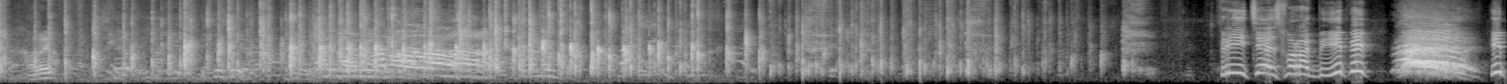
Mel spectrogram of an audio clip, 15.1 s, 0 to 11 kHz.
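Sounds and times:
group clapping: 0:00.0 - 0:11.2
cheering shouts: 0:03.4 - 0:05.0, 0:14.0 - 0:14.8.

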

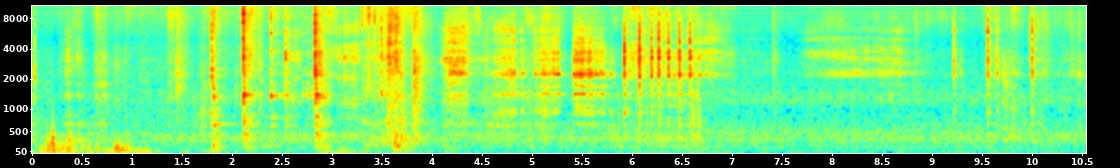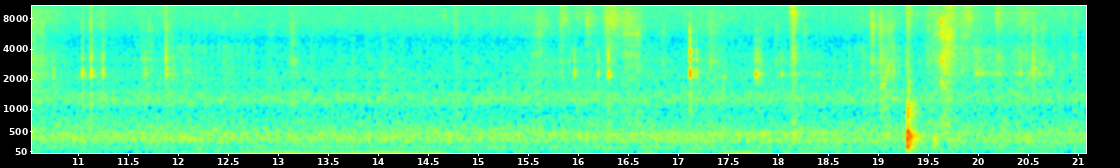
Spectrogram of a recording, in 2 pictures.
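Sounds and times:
faint room noise: 0:00.0 - 0:21.0.

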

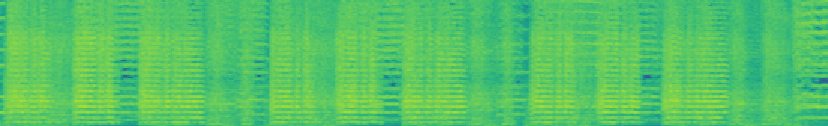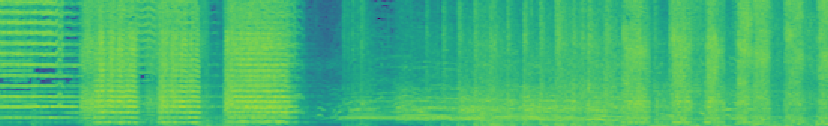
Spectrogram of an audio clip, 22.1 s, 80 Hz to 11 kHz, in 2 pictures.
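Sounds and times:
crowd cheering and shouting: 0:00.0 - 0:12.5, 0:13.2 - 0:22.0
marching band brass playing: 0:00.0 - 0:22.0.

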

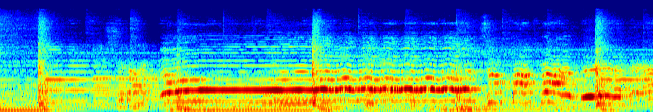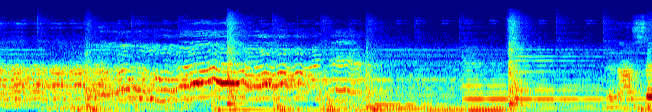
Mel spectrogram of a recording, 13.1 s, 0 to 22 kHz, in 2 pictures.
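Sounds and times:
live soul band playing: 0:00.0 - 0:13.0
woman and man singing: 0:01.1 - 0:10.6
drum hits: 0:08.6 - 0:12.2.

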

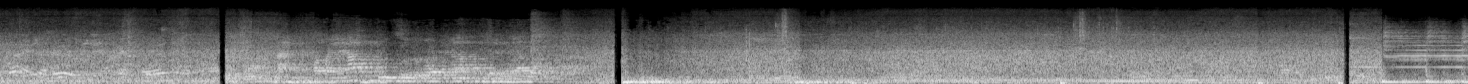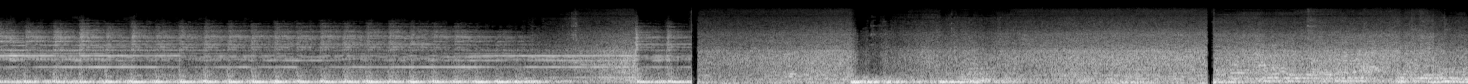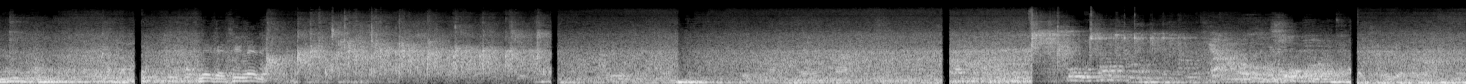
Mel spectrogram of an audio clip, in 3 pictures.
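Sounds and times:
music with steady beat: 0:12.5 - 0:21.6
indistinct voices: 0:34.9 - 0:44.0.

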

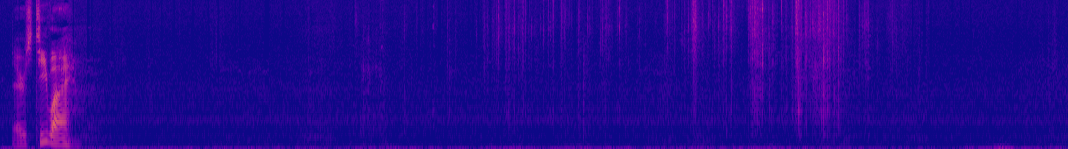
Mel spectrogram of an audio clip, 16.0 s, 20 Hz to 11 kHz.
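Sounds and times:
foil wrapper crinkling: 0:05.3 - 0:13.7.

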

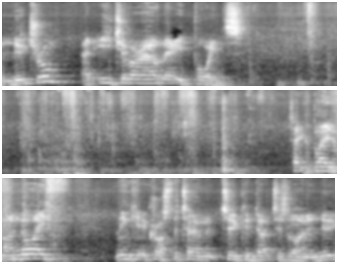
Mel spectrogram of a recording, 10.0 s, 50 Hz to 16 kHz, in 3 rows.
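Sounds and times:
handling knocks and rustles: 0:02.8 - 0:07.4.

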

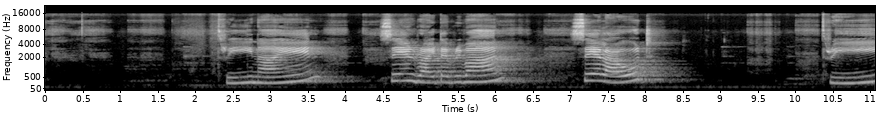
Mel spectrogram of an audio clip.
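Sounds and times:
pencil writing on paper: 0:00.0 - 0:11.0
woman speaking: 0:02.3 - 0:03.9, 0:04.5 - 0:06.4, 0:07.1 - 0:08.4, 0:10.4 - 0:11.0.

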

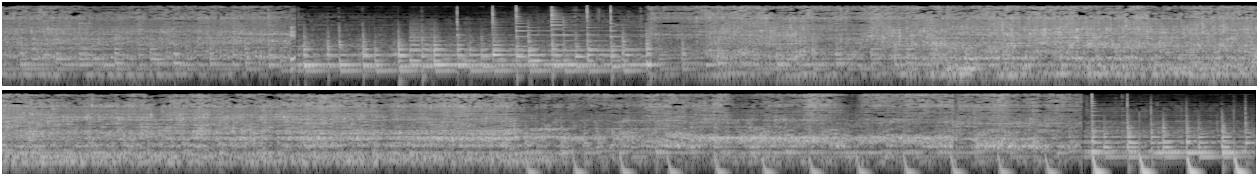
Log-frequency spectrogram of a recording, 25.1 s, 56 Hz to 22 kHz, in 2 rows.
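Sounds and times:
paint mixer rushing and splashing: 0:00.0 - 0:03.0, 0:06.4 - 0:23.5
background music with beat: 0:00.0 - 0:11.3, 0:17.7 - 0:25.0.

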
